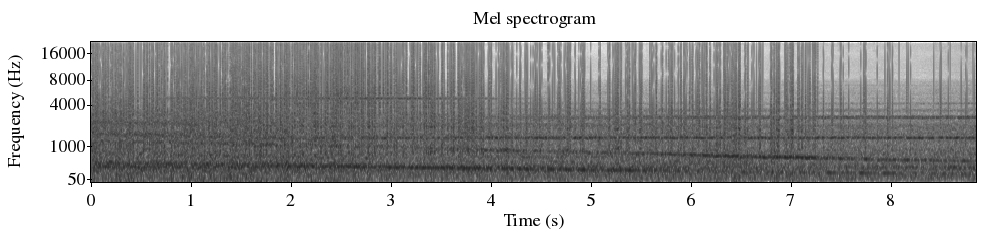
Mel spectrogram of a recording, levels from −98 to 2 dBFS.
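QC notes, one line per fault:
Throughout, integer overflow: gain about 8 dB too hot wraps a few percent of peak samples to the opposite sign, producing harsh cracks sharper than clipping.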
